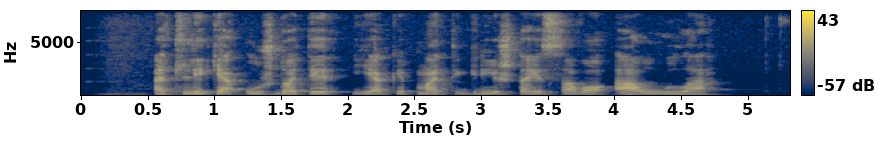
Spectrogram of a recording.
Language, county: Lithuanian, Šiauliai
